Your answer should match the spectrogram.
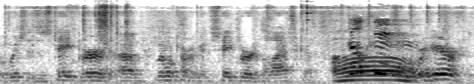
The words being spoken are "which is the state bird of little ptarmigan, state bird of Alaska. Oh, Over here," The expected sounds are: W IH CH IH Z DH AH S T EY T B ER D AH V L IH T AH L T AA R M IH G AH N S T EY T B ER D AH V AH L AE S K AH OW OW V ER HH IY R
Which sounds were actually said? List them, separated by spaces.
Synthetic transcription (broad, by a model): W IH CH IH Z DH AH S T EY T B ER D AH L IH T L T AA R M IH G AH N S T EY T B ER D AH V AH L AE S K AH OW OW W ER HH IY R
